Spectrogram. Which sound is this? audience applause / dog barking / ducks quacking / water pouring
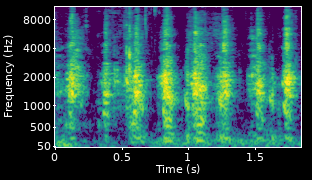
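ducks quacking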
